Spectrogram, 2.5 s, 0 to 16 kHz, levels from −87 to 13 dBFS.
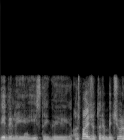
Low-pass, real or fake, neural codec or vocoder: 7.2 kHz; real; none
